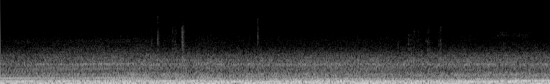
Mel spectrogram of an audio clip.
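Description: Engine and road noise inside the cabin of a 2023 Acura Integra A-Spec, its turbocharged 1.5-litre four-cylinder running steadily while the car drives along.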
